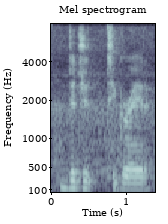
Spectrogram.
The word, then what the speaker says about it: digitigrade: a reference for digitigrade did you to grade is how you say it there it is found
